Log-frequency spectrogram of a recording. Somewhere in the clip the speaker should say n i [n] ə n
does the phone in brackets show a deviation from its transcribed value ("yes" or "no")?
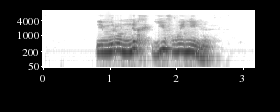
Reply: no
